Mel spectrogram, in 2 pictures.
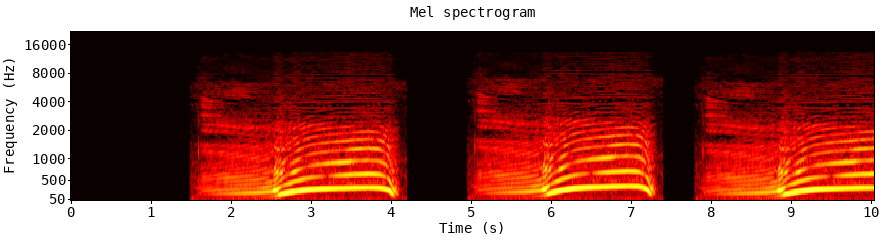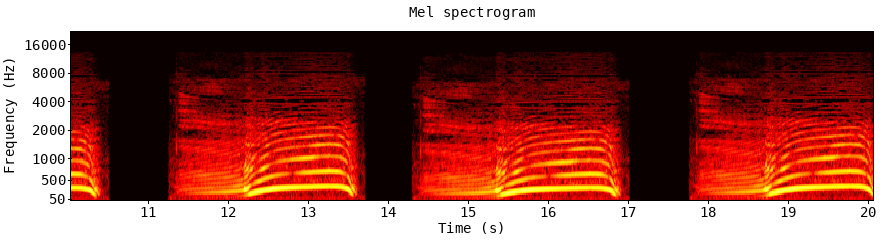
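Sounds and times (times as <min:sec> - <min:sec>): cow mooing: 0:01.5 - 0:04.2, 0:05.0 - 0:10.5, 0:11.3 - 0:13.7, 0:14.3 - 0:17.0, 0:17.8 - 0:20.0.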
